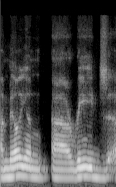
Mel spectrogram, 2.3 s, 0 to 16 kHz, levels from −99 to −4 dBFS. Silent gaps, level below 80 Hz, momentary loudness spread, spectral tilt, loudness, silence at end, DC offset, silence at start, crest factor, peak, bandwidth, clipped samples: none; -68 dBFS; 10 LU; -8.5 dB/octave; -23 LUFS; 0 s; under 0.1%; 0 s; 16 dB; -8 dBFS; 10 kHz; under 0.1%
